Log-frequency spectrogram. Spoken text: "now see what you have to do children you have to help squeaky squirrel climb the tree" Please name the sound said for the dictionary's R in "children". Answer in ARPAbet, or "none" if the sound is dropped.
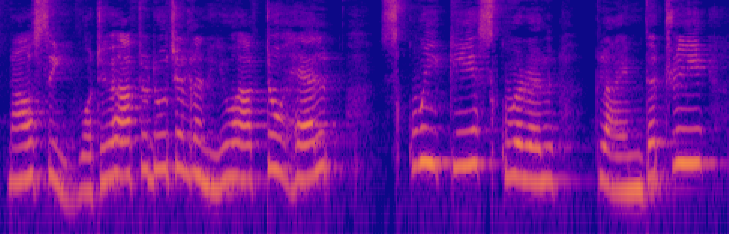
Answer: R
